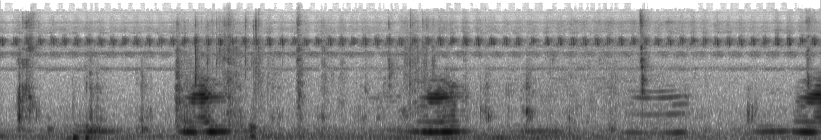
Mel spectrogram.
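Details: Low moaning, nasal calls of narrow-mouthed frogs, several notes of varying loudness scattered through the stretch, with constant cricket-like chirring in the background.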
